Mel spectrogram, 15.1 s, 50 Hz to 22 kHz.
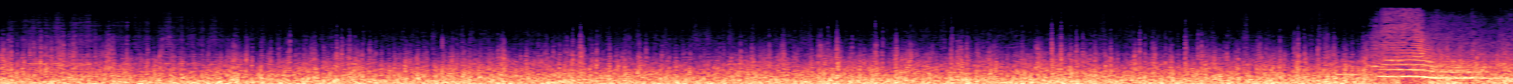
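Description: Wind rushing over the microphone at the open door of a fast-moving passenger train, over the steady rumble of the wheels on the track. About 14 seconds in, a train horn sounds briefly and drops in pitch as an oncoming train closes in to pass.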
